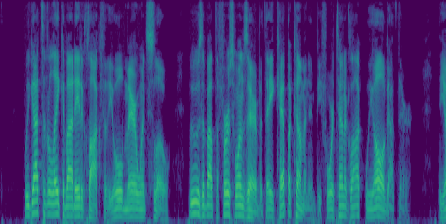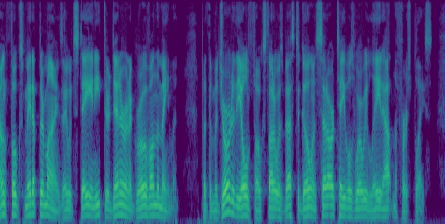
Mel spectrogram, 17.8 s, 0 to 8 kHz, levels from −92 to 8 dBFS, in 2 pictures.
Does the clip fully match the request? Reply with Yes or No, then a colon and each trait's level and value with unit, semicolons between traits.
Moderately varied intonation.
Yes: average, 3.6 semitones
